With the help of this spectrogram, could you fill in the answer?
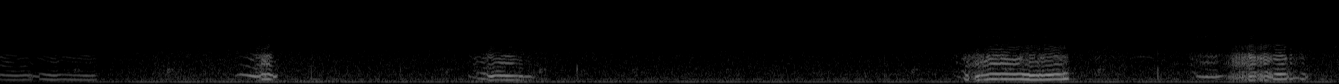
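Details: Persian cat named Stewie, sleeping and dreaming, gives short moaning, warbling sounds with wavering pitch, four separate bursts spaced a few seconds apart over a steady low background hum.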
